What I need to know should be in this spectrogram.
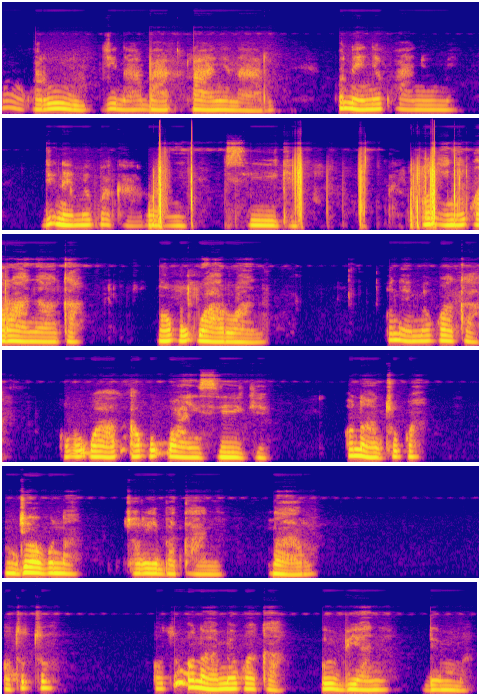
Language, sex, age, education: Igbo, female, 30-45, tertiary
